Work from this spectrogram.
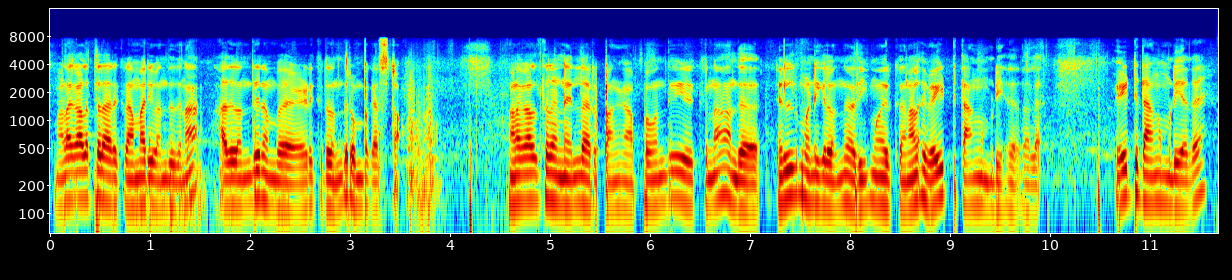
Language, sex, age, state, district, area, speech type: Tamil, male, 18-30, Tamil Nadu, Mayiladuthurai, urban, spontaneous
